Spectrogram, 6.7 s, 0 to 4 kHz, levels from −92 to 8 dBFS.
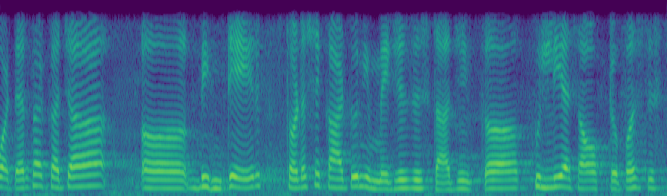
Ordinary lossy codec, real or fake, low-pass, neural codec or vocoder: none; fake; 3.6 kHz; codec, 24 kHz, 1.2 kbps, DualCodec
